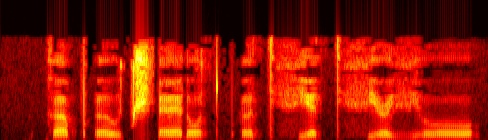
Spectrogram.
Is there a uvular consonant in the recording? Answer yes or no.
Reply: no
